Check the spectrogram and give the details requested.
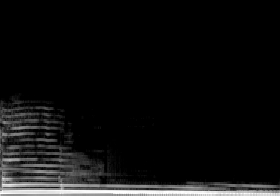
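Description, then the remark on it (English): Several human voices imitate wolves, holding a loud, sustained howl that slides slowly downward in pitch for about three seconds, with no talking. “Hey, practice that howl.”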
